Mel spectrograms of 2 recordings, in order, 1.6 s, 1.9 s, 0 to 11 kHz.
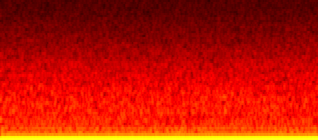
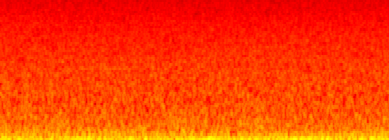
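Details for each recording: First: Phono stage picking up external magnetic fields from nearby equipment such as a transformer: loud, steady low hum with a buzzy edge, no change in pitch or level; best tracked down by moving and rotating the phono stage. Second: Phono stage noise floor recorded as the 47k loading resistor alone: soft even steady hiss with no hum, buzz, crackle or pops; a clean normal noise floor.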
